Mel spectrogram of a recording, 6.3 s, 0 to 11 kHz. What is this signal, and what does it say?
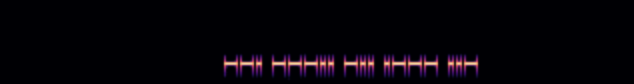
Morse code, heard as a keyed tone, about 30 wpm, 700 Hz. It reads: G8DJU
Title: DXCC-100 Call Signs - 5 Characters - Repeated 3x - 30wpm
